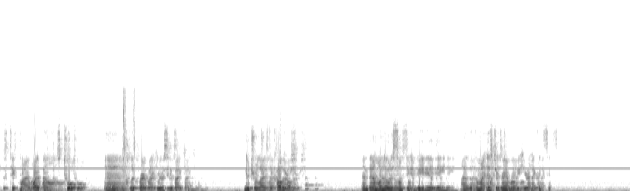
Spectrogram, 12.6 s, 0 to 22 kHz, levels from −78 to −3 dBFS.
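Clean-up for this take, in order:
clipped peaks rebuilt −14.5 dBFS
hum removal 53.2 Hz, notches 10
notch filter 2,700 Hz, Q 30
echo removal 192 ms −9.5 dB

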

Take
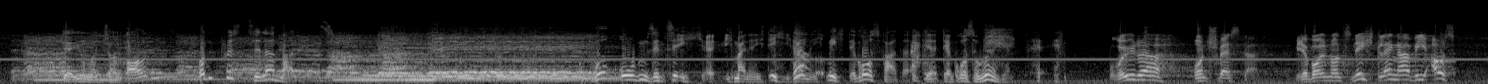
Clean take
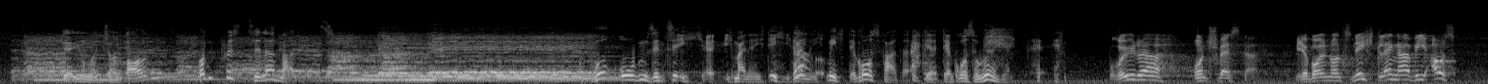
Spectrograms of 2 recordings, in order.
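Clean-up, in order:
clipped peaks rebuilt −14 dBFS
notch filter 1,200 Hz, Q 30

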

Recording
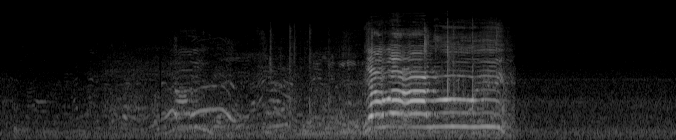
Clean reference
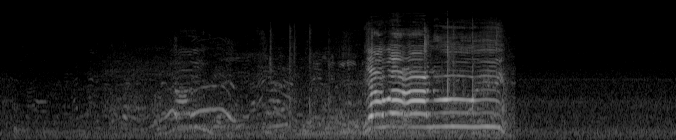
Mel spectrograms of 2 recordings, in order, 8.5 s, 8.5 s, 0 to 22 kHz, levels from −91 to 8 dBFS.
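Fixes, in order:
repair the gap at 0:01.99, 17 ms
echo removal 132 ms −15.5 dB

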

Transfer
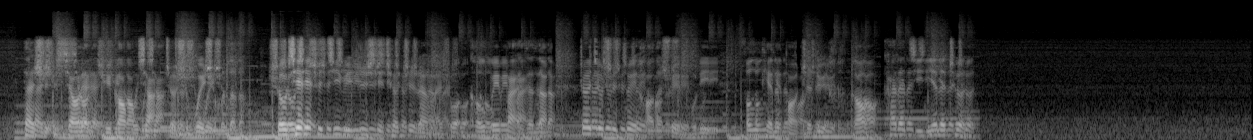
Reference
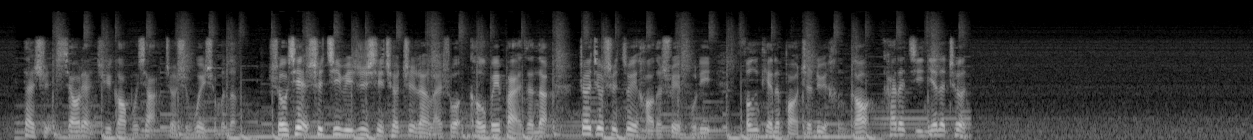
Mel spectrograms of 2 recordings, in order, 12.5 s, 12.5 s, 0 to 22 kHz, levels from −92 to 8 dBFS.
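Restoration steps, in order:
repair the gap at 0:05.53/0:07.98/0:08.82, 32 ms
echo removal 87 ms −5.5 dB
level correction +9 dB, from 0:03.03

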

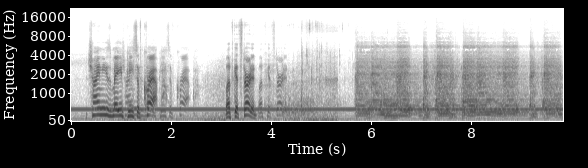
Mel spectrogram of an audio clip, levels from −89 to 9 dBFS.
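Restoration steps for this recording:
hum removal 93.8 Hz, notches 3
notch filter 430 Hz, Q 30
echo removal 651 ms −14 dB

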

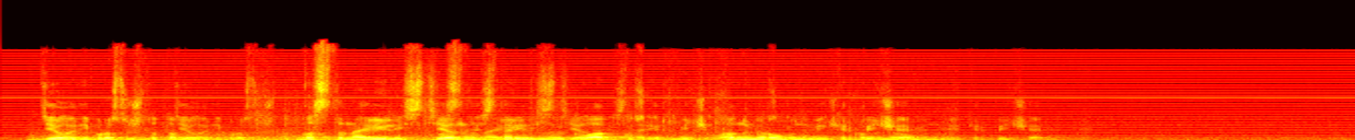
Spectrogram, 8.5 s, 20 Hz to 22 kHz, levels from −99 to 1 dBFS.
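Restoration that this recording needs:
hum removal 413.9 Hz, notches 34
notch filter 6,700 Hz, Q 30
echo removal 827 ms −8 dB

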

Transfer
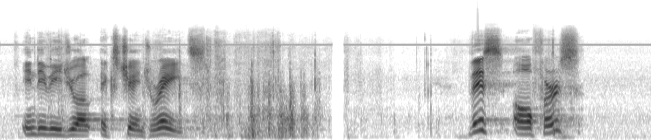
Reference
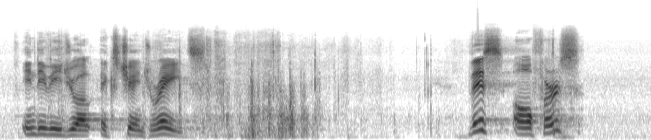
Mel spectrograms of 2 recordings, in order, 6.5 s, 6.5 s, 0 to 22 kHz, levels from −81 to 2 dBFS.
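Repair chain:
notch filter 5,900 Hz, Q 30
ambience match 0:03.32–0:03.44

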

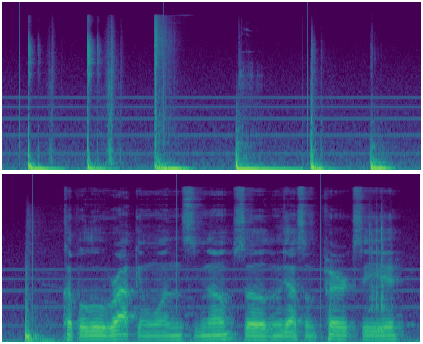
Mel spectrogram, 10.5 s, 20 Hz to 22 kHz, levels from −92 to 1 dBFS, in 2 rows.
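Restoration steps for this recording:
click removal
hum removal 425.8 Hz, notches 5
noise reduction from a noise print 21 dB
echo removal 120 ms −18.5 dB

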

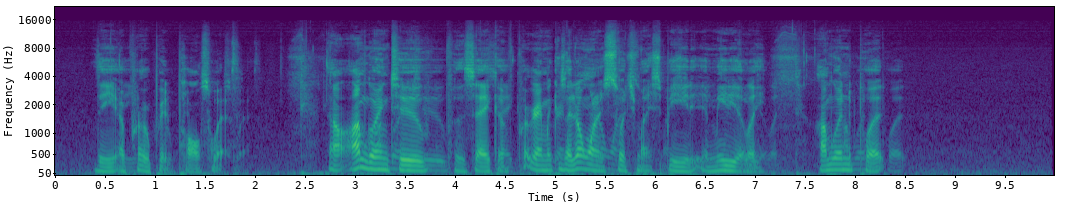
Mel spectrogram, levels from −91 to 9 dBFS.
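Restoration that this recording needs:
echo removal 224 ms −17.5 dB

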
